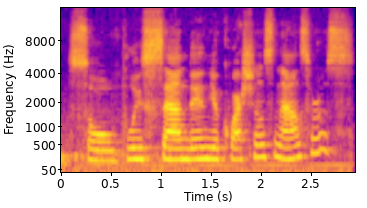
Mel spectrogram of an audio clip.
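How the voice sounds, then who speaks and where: A woman speaks in a fairly high pitch with ordinary pitch variation. Audible room echo surrounds her voice. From Eastern Europe. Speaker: travel coordinator and tour leader. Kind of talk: live web cast Q&A chat.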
